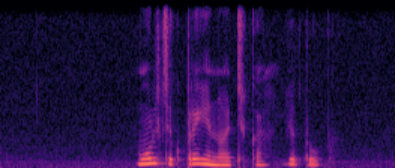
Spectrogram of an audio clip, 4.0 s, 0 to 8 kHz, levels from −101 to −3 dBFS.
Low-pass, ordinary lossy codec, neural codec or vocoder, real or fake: none; none; none; real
